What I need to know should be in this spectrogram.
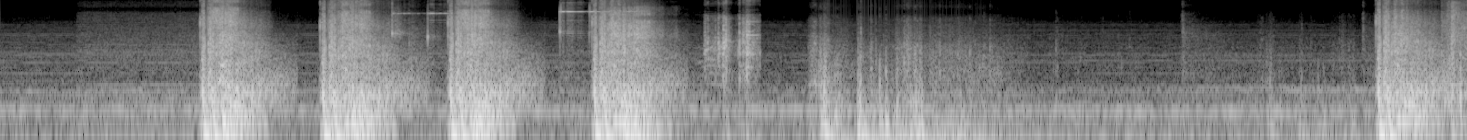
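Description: A pistol fires loud single shots in an echoing space.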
